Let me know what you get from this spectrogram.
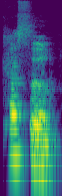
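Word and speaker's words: castle: ई दोस words च Indus with S टी एल E they gut टी S silent letter for example कसल हल हसल हसल विसल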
